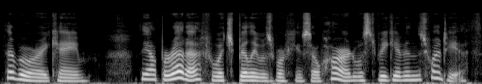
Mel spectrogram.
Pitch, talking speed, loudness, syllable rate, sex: 195 Hz, 210 wpm, -16 LUFS, 6.1 syllables/s, female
